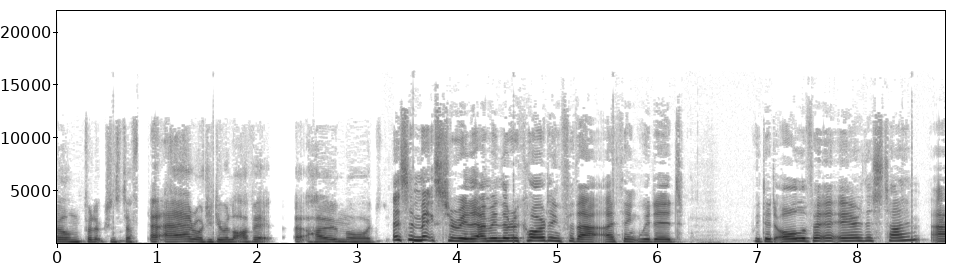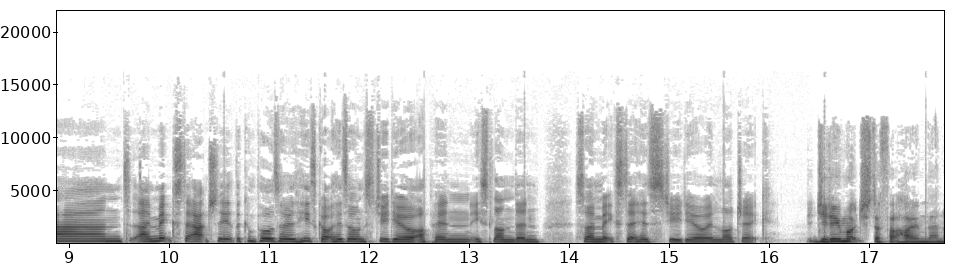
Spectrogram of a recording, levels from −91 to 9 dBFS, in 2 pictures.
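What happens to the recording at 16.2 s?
Around 16.2 s the speech carries a regular tick, a brief gap that recurs every 1.0 s in a train running from 0.56 s to 17.56 s, so this moment sits inside that steady pattern. These are periodic USB or driver dropouts: a background task stalls the USB bus or the audio driver on a fixed cycle, and each stall loses roughly 2 ms of audio, replaced by silence. Those short holes in the speech are what the ear hears as clockwork clicks.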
